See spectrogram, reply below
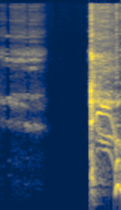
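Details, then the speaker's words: Adult with a hoarse voice: a faint tonal background sound, a brief pause, then a single short, loud cough with a voiced, throat-clearing quality. "attendez je croyais qu voilà pardon j'ai la voix enrouée pardon donc voilà les lions ce que je peux vous dire pour ce mois deux heures avril désolé"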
